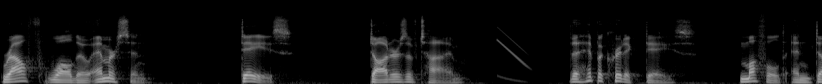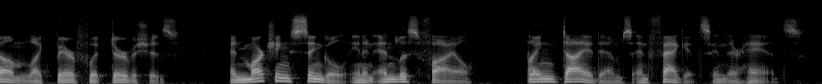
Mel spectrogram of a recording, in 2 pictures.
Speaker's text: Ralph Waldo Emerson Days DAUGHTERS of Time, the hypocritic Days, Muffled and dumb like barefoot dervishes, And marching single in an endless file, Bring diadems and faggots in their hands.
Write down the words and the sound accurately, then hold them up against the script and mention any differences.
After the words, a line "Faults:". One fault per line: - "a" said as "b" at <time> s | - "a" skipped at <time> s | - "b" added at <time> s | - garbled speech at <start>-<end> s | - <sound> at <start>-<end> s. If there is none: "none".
Ralph Waldo Emerson Days DAUGHTERS of Time, the hypocritic Days, Muffled and dumb like barefoot dervishes, And marching single in an endless file, Bring diadems and faggots in their hands.
Faults:
- chirp at 5.0-5.4 s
